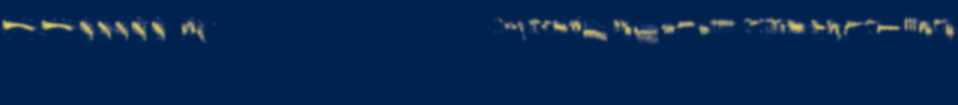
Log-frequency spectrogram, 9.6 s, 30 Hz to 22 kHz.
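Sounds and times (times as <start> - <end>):
Eurasian skylark song of rolling notes and high chirps: 0.0 - 2.1, 5.0 - 9.5.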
